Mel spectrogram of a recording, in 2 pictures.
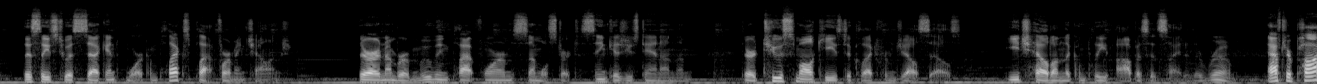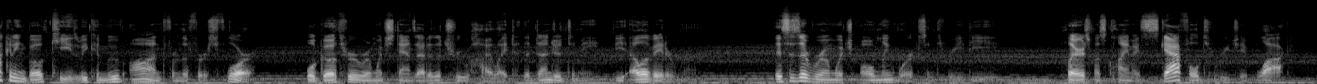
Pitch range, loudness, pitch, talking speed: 75-110 Hz, -24 LUFS, 90 Hz, 220 wpm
